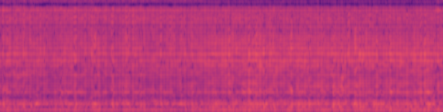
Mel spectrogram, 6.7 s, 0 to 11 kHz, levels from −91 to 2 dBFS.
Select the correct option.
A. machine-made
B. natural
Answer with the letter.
A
